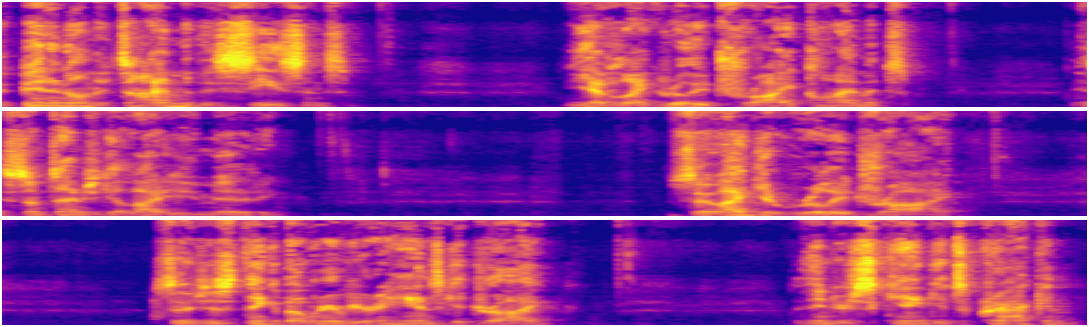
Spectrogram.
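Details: Adult man speaking through a Passy-Muir one-way speaking valve on a tracheostomy tube, tracheotomy for neck cancer under a year ago; he reports restrictive, squeezing vocal cords and getting winded.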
